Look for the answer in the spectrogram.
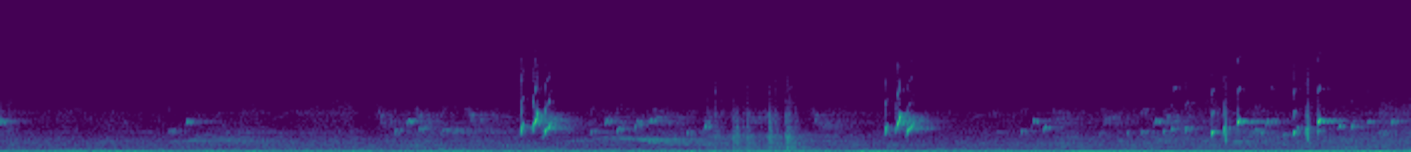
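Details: Wild Moroccan goldfinch song outdoors, continuing from an earlier recording: bursts of sharp high twitters and tinkling chirps clustered at four, seven and ten seconds, with quieter notes between, over steady low background rumble.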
